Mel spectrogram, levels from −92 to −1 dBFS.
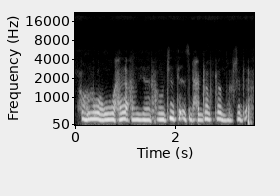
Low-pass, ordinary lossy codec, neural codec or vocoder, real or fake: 19.8 kHz; Opus, 64 kbps; autoencoder, 48 kHz, 32 numbers a frame, DAC-VAE, trained on Japanese speech; fake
